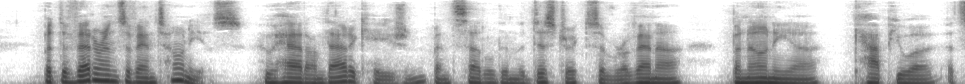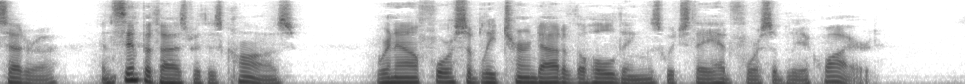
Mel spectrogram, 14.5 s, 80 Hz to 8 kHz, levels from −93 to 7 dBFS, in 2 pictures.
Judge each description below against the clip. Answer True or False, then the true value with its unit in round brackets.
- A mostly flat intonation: False (3.4 semitones)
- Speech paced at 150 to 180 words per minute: True (160 wpm)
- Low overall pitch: True (110 Hz)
